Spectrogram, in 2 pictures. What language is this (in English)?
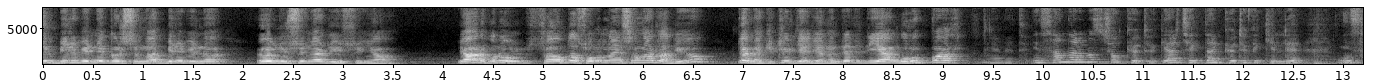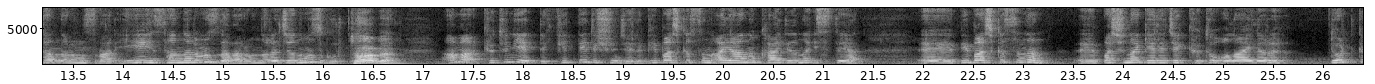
Turkish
